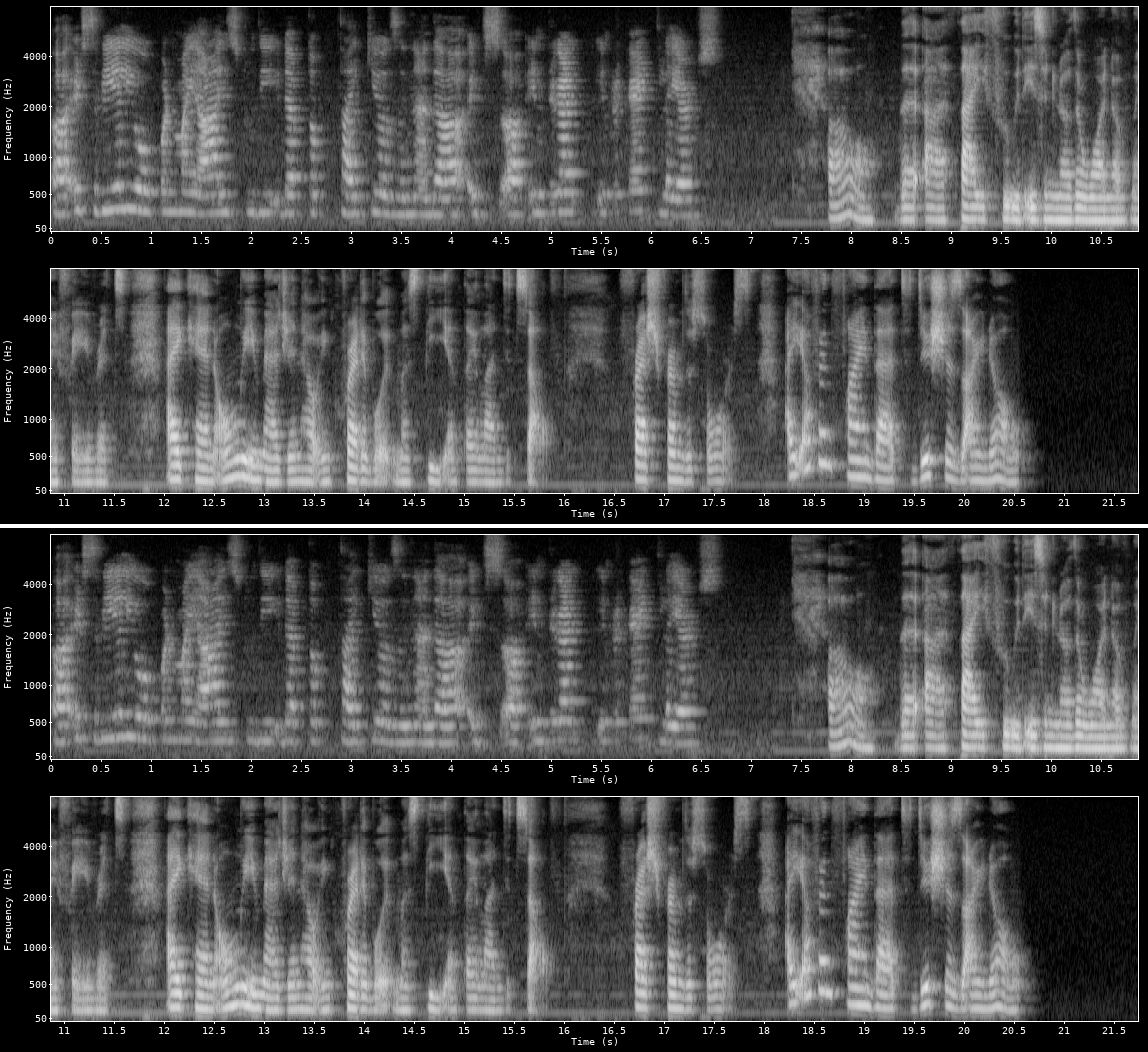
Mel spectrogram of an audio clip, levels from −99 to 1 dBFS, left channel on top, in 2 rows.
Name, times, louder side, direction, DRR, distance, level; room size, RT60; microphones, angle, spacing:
voice 1, 0.0-6.7 7.6-7.7, left 2 dB, 70° left, 2 dB, 2.2 m, -32 dB
voice 2, 7.5-15.8 16.7-17.7 18.0-20.6, equal, 5° left, 9 dB, 0.5 m, -21 dB
6.8 x 3.8 x 4.2 m, 0.30 s
head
